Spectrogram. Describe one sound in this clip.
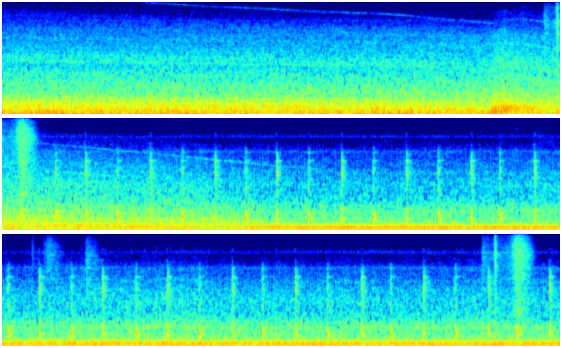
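A truck engine rumbles and winds down to a low idle.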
